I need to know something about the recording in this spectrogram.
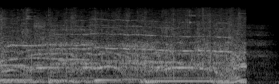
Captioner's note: surprised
